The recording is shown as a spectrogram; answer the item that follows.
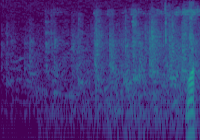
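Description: A wash of street ambience fades in and grows steadily louder, with bird calls in it.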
